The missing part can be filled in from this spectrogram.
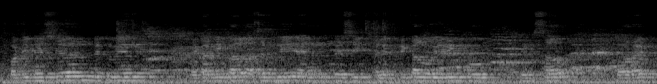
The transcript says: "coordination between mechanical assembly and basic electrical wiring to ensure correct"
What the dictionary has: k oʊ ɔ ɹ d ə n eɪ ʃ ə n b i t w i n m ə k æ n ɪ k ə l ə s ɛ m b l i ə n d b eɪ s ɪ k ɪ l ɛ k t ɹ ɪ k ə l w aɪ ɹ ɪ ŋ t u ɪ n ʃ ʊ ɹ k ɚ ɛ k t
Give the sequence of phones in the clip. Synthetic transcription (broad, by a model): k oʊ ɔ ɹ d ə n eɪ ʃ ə n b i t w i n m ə k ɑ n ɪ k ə l ə s ɛ m b l i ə n b eɪ s ɪ k ɪ l ɛ k t ɹ ɪ k ə l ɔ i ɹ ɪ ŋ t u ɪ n s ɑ l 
